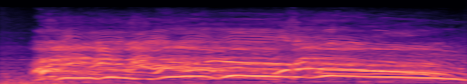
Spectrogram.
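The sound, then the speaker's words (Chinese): A crowd of story characters cheers and shouts in excitement. The loud massed voices burst in right after the start and hold at full strength to the end, with whooping, rising and falling pitch. “台下的黑白动物们沸腾了起来，他们挥舞着自己的双手，兴奋地呐喊道：“ 大地有气，大地有气！””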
